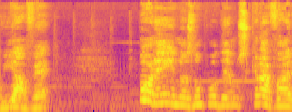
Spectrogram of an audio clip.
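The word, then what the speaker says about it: Yahweh: Hoje, muitos estudiosos eles entendem que a pronúncia mais próxima, talvez do nome antigo, provavelmente seria algo como Yahvé.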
